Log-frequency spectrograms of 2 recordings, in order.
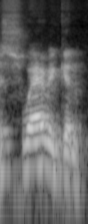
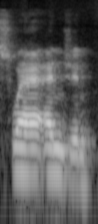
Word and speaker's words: Swearingen: No, you're right, because she messaged me and said it's Swear Engine. Yeah. Which it's not spelled like engine, but guess what?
